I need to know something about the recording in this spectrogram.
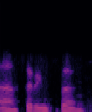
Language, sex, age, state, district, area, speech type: Tamil, female, 45-60, Tamil Nadu, Thanjavur, rural, conversation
